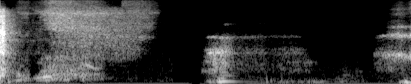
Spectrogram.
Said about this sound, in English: All right, let's just do a couple of breathing exercises first then. All right, here we go.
